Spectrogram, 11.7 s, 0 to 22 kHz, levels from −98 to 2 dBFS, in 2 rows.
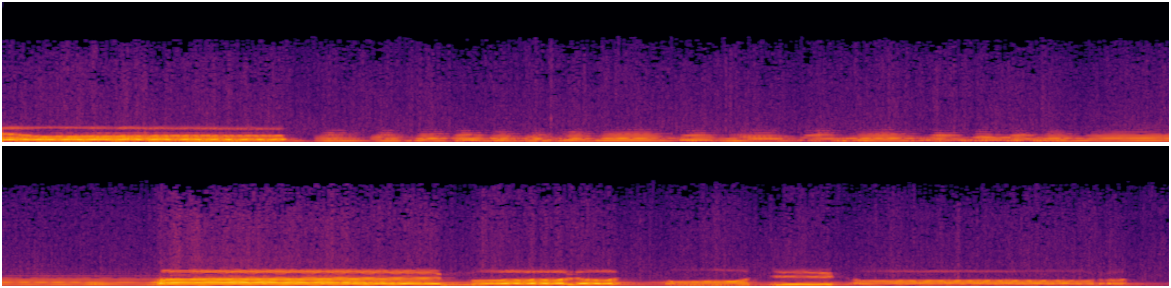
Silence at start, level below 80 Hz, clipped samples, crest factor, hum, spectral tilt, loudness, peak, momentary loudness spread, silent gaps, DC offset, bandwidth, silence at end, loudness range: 0 s; -56 dBFS; under 0.1%; 16 dB; none; -5.5 dB/octave; -22 LUFS; -6 dBFS; 16 LU; none; under 0.1%; 15.5 kHz; 0.1 s; 13 LU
